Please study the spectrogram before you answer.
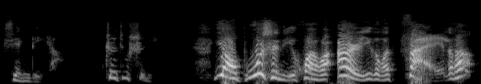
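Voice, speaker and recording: A woman's voice: high voice, sing-song, moderate pace, pushed and bright, slightly rough, dry recording, heavily acted. A woman storyteller voicing a wealthy middle-aged squire who barks and stammers in suppressed rage. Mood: angry. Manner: stammering, barking orders. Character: wealthy middle-aged squire, furious but holding back.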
